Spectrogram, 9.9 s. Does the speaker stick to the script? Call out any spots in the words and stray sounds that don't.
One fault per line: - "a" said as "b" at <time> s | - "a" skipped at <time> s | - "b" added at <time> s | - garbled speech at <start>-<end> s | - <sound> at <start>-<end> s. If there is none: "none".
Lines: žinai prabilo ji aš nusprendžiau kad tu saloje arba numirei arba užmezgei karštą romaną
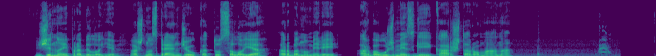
- thud at 8.1-8.2 s
- cough at 8.9-9.3 s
